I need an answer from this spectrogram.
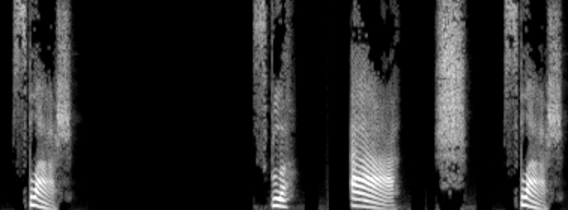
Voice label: "splash", English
